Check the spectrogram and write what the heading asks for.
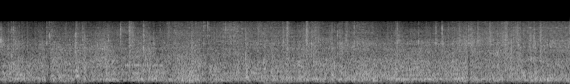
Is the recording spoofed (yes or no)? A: yes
